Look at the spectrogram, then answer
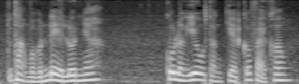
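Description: A woman's voice: mid-range voice, quick pace, dark tone, lightly acted. A woman voicing a stern, domineering older mother who talks curtly and gives orders. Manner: curt, commanding, impatient.

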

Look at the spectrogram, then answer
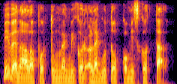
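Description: A man's voice: medium pitch, lively intonation, vocal fry, darkish tone, muffled recording, pitched above the performer's own voice. A man voicing a scheming middle-aged kidnapper who taunts his captives. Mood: mocking. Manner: sneering, taunting.

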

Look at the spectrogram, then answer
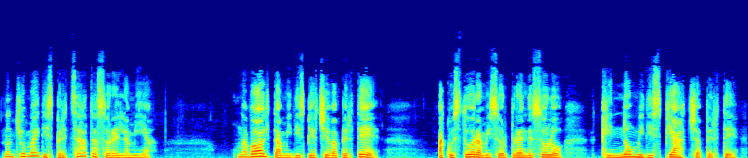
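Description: A woman's voice: mid-range voice, normal speed, dark tone, dry recording, close to an everyday voice. A woman voicing a proud, despairing woman who speaks with anguish and pleading, in a dull lo-fi recording.

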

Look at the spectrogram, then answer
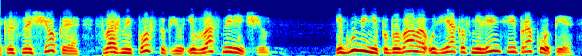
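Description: A man narrating a story as a scripted radio reading in a steady storytelling manner. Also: high voice, dry recording. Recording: dry, narrow radio sound.

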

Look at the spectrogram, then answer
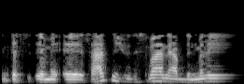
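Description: A man's voice: mid-range voice, fairly even intonation, very fast, breathy edge, no room sound. A man with an Egyptian accent who teaches a religious text online. He explains it in everyday colloquial speech, with examples from daily life. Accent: Egyptian Arabic. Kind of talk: online tafsir lesson. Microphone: computer call mic. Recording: tinny online call audio.

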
